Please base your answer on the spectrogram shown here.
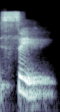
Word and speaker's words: ce: Se, cette e se. De novo, se, e aqui é o som do E francês, lábios de O, som de E, se, cette e se.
